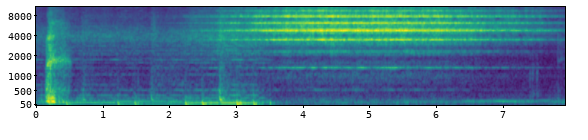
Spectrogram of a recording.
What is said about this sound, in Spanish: Ahí sonaba el timbre. Qué, placer cuando sonaba el timbre En la escuela.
